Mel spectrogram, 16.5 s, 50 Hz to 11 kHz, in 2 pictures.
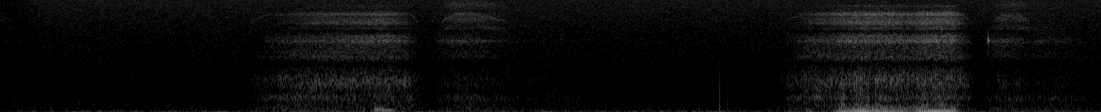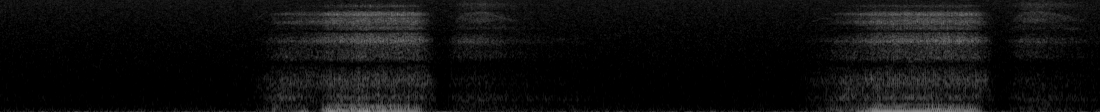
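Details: Adult man asleep, recorded for sleep ASMR: slow, deep, rumbling snores about 15 a minute, each on a breath in, with quiet between; steady sleep snoring.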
